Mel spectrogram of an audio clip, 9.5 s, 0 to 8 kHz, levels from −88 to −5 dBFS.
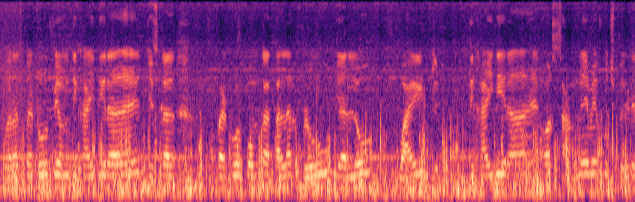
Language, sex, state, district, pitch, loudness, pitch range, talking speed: Hindi, male, Chhattisgarh, Raipur, 140 Hz, -17 LUFS, 130-145 Hz, 155 wpm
